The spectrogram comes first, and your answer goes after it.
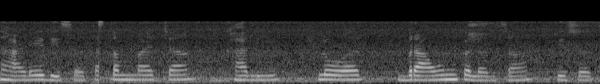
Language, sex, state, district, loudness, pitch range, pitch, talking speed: Marathi, female, Maharashtra, Nagpur, -25 LUFS, 200-220 Hz, 215 Hz, 80 wpm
